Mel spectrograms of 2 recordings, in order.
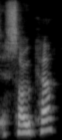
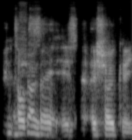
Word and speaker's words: Ashoka: stories about um it's Ahsoka um the guy who bought Buddhism to India um I always pronounced his name wrong um ah it was I believe it a choker Ashoka yeah yeah yeah um but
